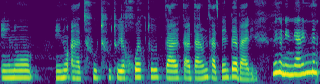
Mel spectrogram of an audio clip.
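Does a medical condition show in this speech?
Yes: stuttering; treatment tried several times, never fully cured, worsens with age and stress, worse since thyroid cancer two years ago; stuttering worse than ever during recording; filler phrases to avoid blocking, word substitution, fluent in some situations, reading aloud difficult; here repeated sounds, repeated words.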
